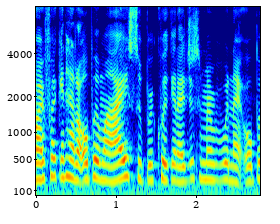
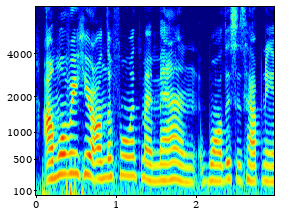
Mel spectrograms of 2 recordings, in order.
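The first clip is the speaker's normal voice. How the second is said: usual speaking voice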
